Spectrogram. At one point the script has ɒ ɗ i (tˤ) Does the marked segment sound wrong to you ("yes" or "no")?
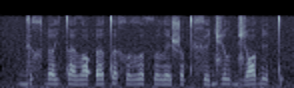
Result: yes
